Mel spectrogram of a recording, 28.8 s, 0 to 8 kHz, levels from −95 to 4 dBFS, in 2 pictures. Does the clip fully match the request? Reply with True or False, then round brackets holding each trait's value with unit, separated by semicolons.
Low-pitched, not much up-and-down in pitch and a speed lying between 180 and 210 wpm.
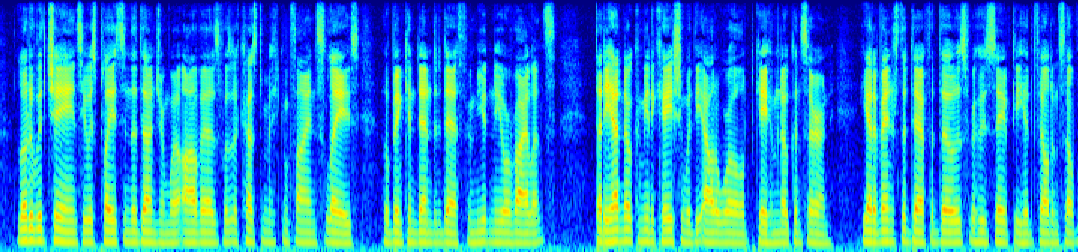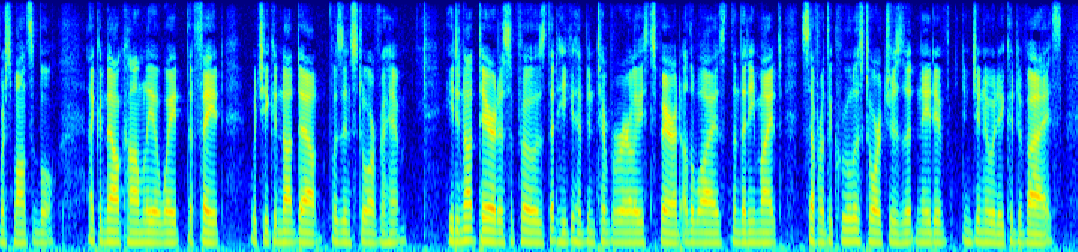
True (125 Hz; 1.2 semitones; 200 wpm)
